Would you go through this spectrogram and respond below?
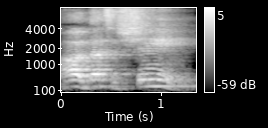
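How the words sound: It is said in a sad, sympathetic tone.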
